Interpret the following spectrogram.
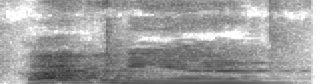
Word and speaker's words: Hibernian: Hibernian.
